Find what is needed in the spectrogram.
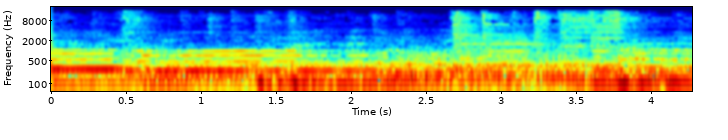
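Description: Live Andalusian rock band playing: strummed acoustic guitar, electric bass and hand percussion on cajón, with a voice singing held notes.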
